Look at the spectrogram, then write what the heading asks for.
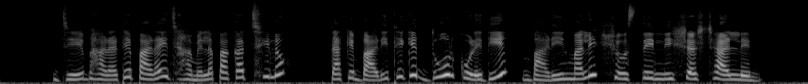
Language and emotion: Bengali, happy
